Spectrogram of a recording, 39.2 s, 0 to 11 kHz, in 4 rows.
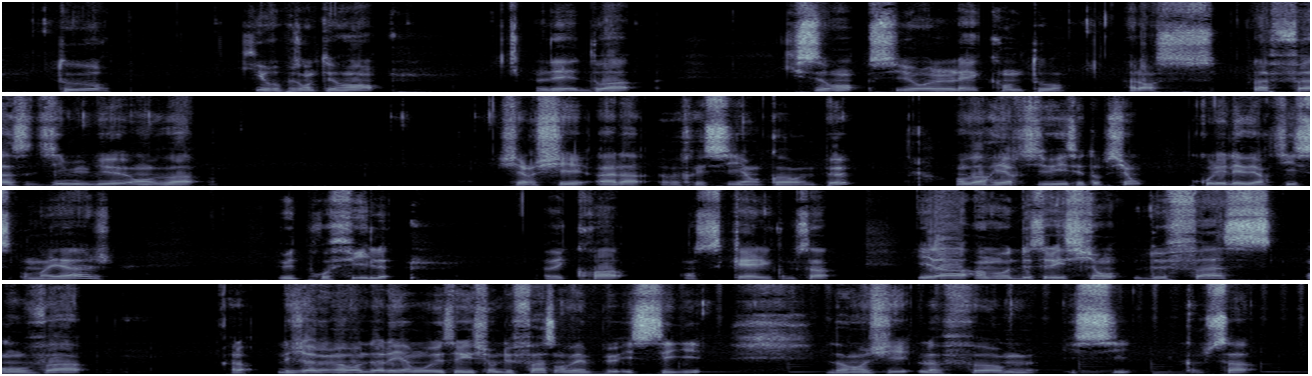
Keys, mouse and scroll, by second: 0.1-1.2 middle drag, 1.2 right click, 2.6-3.6 middle drag, 3.6 right click, 4.3-7.5 middle drag, 7.5 alt+right click, 9.0 alt+shift+right click, 9.8 alt+shift+right click, 10.3-11.4 alt+shift+right drag, 11.4 ctrl+z, 12.3 shift+right click, 12.9 shift+right click, 13.8 s, 16.9-17.4 drag, 17.8-19.0 middle drag, 19.0-19.5 ctrl+scroll up 4, 19.5 middle click, 20.1-20.7 scroll up 1, 20.7 KP_3, 21.5 scroll up 1, 22.3 s, 25.4-26.6 scroll down 2, 26.6 ctrl+Tab, 27.0 right click, 27.7 shift+right click, 29.0-29.4 scroll down 1, 29.4-29.8 scroll up 1, 29.8-30.3 ctrl+scroll down 1, 31.6 ctrl+Tab, 32.3 right click, 33.7 right click, 36.1 right click, 36.9 right click, 38.3 right click.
